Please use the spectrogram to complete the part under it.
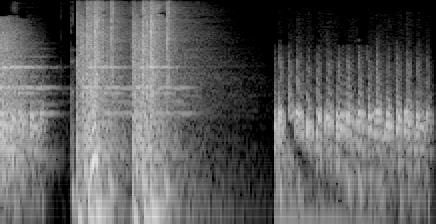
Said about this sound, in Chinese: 那妖怪被惊醒，啊，把俺家的门都砸坏了。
